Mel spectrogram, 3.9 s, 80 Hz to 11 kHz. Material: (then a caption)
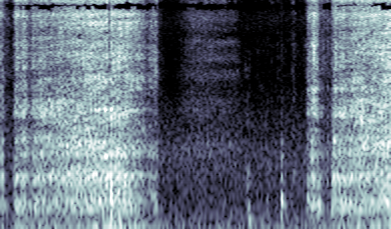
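Pine wood. A steel Stanley 66 beading plane scrapes the lid edge of a hollow pine wooden box in repeated two-handed strokes, cutting grooves into the wood. Long, dry rasping strokes with a low hollow body are heard, broken by a quieter pause with a few soft ticks before the scraping resumes.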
